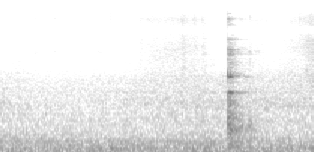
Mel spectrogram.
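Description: Quiet room tone with one sharp metallic clink about three seconds in, from a small stainless steel oil pot and spoon being handled.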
